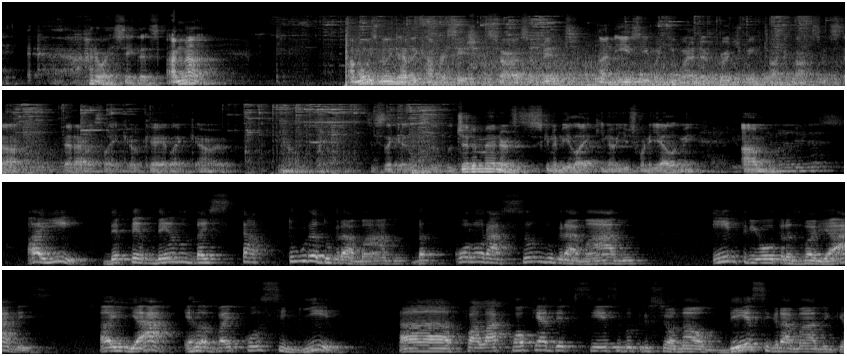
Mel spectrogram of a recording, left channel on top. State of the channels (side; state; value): both; different; correlation 0.00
